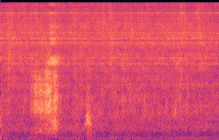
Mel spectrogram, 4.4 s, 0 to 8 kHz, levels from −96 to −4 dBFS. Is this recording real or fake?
fake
